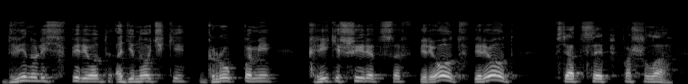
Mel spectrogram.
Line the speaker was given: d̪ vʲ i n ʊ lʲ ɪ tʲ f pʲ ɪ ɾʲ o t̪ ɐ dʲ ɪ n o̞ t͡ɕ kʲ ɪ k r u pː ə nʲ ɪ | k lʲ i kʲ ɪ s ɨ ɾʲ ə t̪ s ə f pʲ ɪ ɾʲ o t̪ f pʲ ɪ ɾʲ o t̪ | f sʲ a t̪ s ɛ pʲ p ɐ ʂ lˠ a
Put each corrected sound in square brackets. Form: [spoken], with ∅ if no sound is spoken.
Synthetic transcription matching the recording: d̪ vʲ i n ʊ lʲ ɪ [sʲ] f pʲ ɪ ɾʲ o t̪ ɐ dʲ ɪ n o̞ t͡ɕ kʲ ɪ [ɡ] r u pː ə [mʲ] ɪ | k [ɾʲ] i kʲ ɪ [ʂ] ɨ ɾʲ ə t̪ s ə f pʲ ɪ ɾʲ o t̪ f pʲ ɪ ɾʲ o t̪ | f sʲ a t̪ s ɛ pʲ p ɐ ʂ lˠ a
